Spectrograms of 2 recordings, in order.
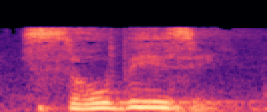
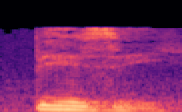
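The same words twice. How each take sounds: First: "so busy" pushed up higher and louder; emphatic so busy. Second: Said in the usual way. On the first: Shown as a demonstration. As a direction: lean hard into "so busy".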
